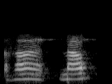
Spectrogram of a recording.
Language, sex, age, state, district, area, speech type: Marathi, female, 45-60, Maharashtra, Buldhana, rural, conversation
